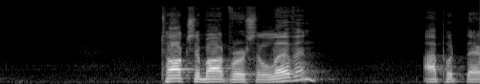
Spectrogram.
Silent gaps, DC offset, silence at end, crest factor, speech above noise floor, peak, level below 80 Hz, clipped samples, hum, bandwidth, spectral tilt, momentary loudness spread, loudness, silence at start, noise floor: none; under 0.1%; 0 s; 18 dB; 45 dB; 0 dBFS; -64 dBFS; under 0.1%; none; 16 kHz; -6 dB/octave; 15 LU; -15 LUFS; 1.6 s; -59 dBFS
